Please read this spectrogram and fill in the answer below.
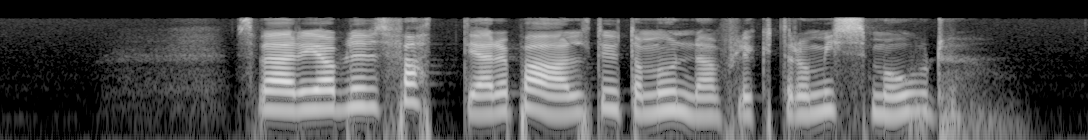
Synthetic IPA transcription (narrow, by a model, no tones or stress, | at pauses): svæɾjəhaɾbliːvɪt̪fat̪ːɪaɾəpʰɔalt̪ʉ̟ːt̪ɔmɵnd̪anflʏkt̪əɾɔmɪsmuːɖ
